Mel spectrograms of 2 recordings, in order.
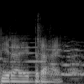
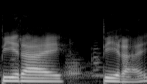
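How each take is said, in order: First: The second word drops its first vowel. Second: The second word keeps its first vowel. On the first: "you'd say" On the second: "instead of saying"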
